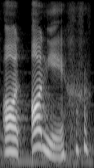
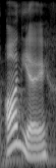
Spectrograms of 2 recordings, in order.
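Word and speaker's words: Áine: I'm this word. I don't know. She pronounces it Anye. I'm Anye.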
